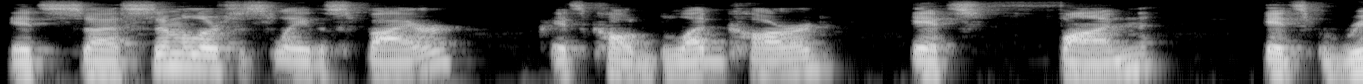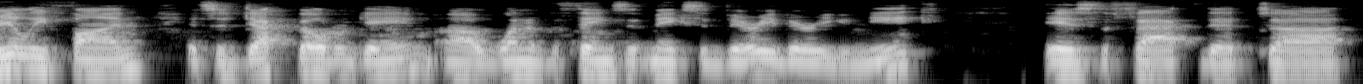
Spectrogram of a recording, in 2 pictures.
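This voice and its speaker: Male gaming streamer, American accent, lowish voice, rambling and self-deprecating, dull laptop-mic sound. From grew up many years in America; also Irish. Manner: self-deprecating, joking, digressive. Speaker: streamer and gaming video host. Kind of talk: casual rambling chat to viewers.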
